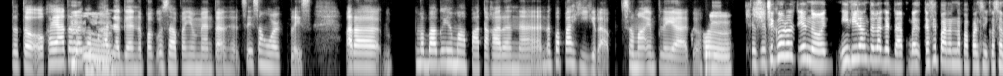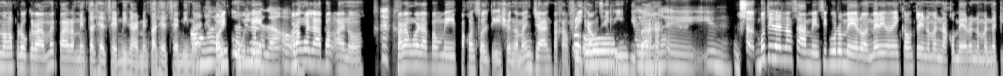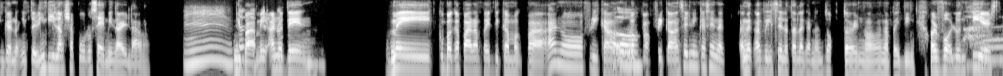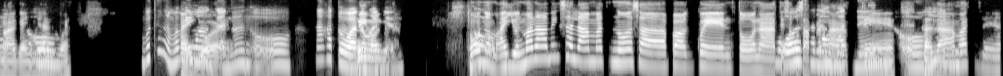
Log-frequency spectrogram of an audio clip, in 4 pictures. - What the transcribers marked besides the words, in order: laugh; other background noise; unintelligible speech
- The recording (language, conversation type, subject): Filipino, unstructured, Ano ang masasabi mo tungkol sa mga patakaran sa trabaho na nakakasama sa kalusugan ng isip ng mga empleyado?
